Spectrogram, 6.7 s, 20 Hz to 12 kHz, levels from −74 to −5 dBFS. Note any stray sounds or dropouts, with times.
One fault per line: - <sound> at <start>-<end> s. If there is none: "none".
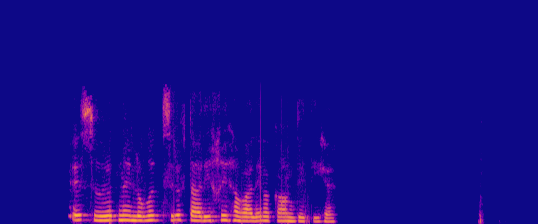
none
